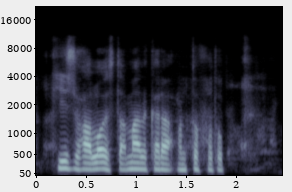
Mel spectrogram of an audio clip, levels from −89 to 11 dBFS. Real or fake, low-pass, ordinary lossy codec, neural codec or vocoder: fake; 10.8 kHz; none; codec, 24 kHz, 1.2 kbps, DualCodec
